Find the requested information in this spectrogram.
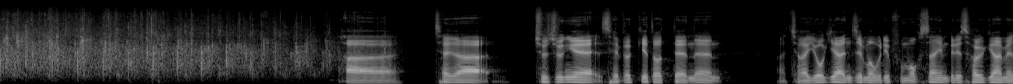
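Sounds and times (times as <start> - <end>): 
audience applause: 0.0 - 3.9
speech: 3.4 - 10.1.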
